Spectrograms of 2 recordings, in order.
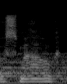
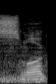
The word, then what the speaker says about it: Smaug: Yeah, which I might add, I just recently learned that the proper pronunciation of Smaug is Smaug. It's Smaug, dude. Smaug? Yeah. Wow. Yeah, I thought it was Smog for the longest time, So and did then...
